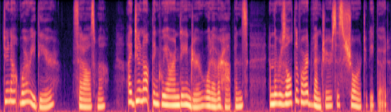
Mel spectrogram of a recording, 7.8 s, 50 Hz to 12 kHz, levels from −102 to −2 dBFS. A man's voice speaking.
No: female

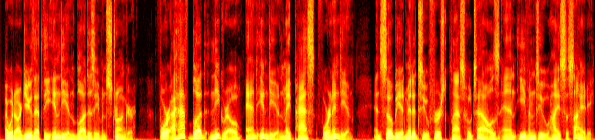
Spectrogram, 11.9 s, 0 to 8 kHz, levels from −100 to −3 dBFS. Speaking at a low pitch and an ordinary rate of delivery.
Yes: low, 105 Hz; average, 170 wpm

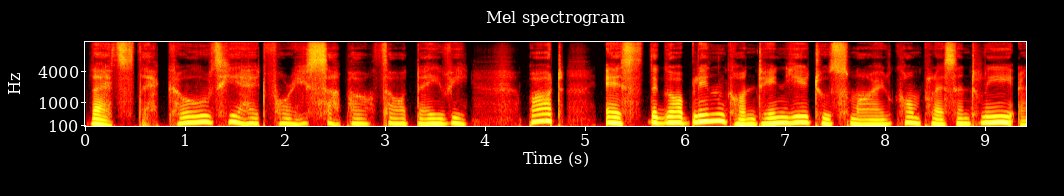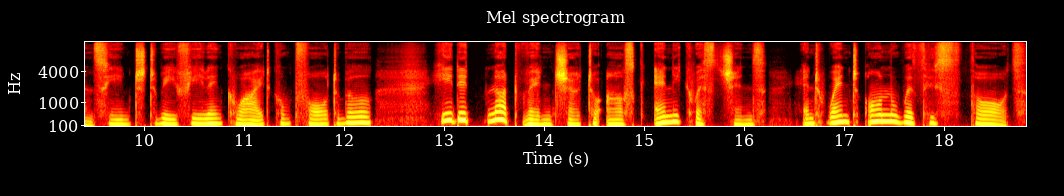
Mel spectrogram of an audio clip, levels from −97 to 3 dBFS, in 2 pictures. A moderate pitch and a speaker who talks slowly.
Yes: medium, 165 Hz; slow, 125 wpm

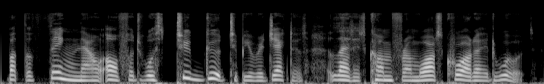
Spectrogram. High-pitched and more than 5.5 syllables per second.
No: high, 200 Hz; 4.9 syllables/s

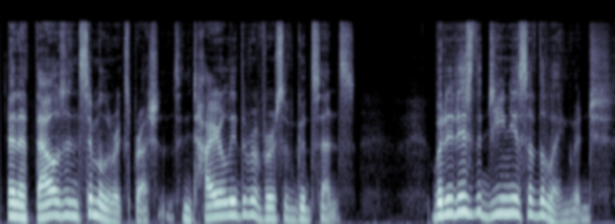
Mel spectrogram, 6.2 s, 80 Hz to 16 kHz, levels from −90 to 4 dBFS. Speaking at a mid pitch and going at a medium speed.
Yes: medium, 165 Hz; average, 185 wpm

